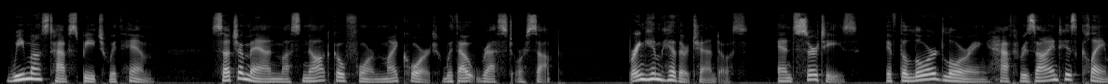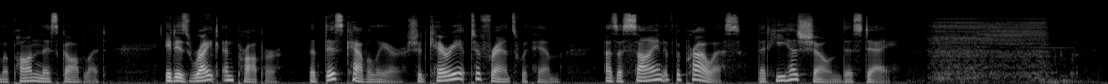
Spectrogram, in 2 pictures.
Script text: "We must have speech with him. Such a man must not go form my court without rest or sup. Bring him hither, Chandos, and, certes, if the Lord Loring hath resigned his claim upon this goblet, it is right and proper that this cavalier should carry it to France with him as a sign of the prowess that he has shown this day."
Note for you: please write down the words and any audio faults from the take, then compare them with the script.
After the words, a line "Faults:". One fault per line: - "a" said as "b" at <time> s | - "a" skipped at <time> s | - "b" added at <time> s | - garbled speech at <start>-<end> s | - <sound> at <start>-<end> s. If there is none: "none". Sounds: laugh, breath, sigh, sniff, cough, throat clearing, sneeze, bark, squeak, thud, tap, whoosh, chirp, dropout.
"We must have speech with him. Such a man must not go form my court without rest or sup. Bring him hither, Chandos, and, certes, if the Lord Loring hath resigned his claim upon this goblet, it is right and proper that this cavalier should carry it to France with him as a sign of the prowess that he has shown this day."
Faults:
- sniff at 20.3-21.9 s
